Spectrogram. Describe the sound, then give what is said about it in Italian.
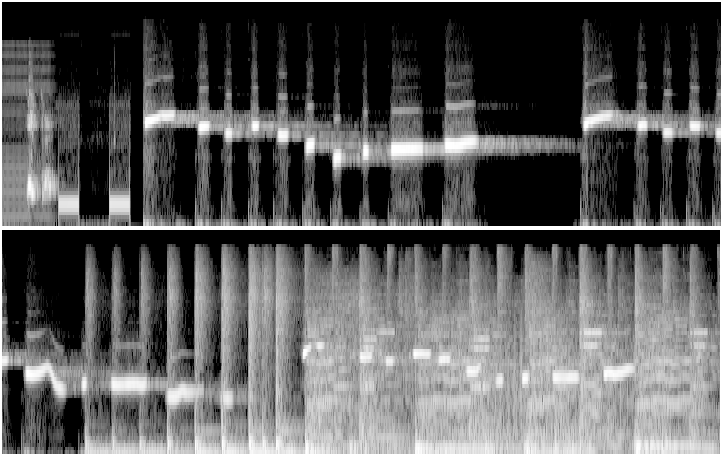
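A clear whistled melody descends in two short phrases, then full instrumental music with drums and bass joins in halfway, continuing the tune loudly with no talking; it is a show's opening theme tune. “entriamo anche oggi così un po' fischiettando alla chetichella.”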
